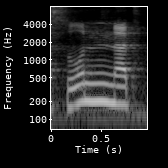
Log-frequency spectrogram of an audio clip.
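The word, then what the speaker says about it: سنت: Kalau waqaf illa sunnat.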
